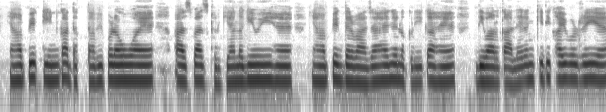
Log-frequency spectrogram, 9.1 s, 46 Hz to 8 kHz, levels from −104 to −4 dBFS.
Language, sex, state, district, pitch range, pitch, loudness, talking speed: Hindi, female, Uttar Pradesh, Muzaffarnagar, 190-205 Hz, 200 Hz, -31 LUFS, 205 wpm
